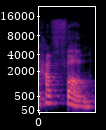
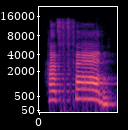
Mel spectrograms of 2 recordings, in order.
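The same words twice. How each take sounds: First: Said in the usual way. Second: Excited. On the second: Real, not acted. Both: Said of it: "My last point, have fun".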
